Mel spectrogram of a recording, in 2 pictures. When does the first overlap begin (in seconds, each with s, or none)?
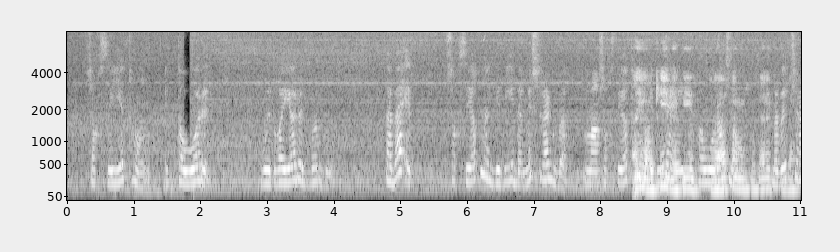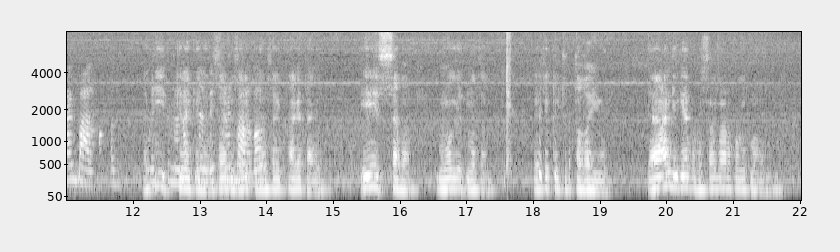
8.5 s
